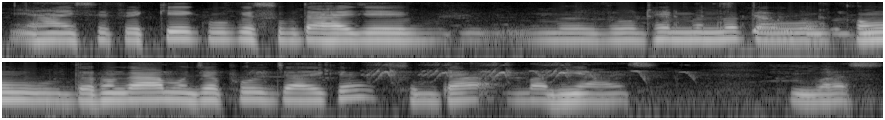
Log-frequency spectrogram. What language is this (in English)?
Maithili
